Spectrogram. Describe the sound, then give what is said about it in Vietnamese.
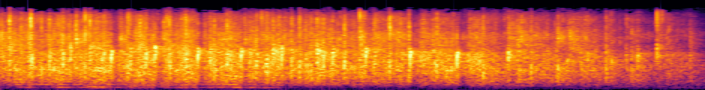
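An audience applauds to welcome a Buddhist monk: sustained, dense clapping at an even level that gradually thins and fades at the end. “Bây giờ tôi mới xin quý vị một tràng pháo tay để đón chào Thầy.”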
